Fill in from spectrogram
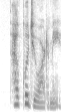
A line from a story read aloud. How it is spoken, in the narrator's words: she murmured tenderly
